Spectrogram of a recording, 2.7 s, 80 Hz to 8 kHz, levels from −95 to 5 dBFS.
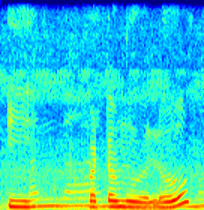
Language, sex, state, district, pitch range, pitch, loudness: Telugu, female, Andhra Pradesh, Sri Satya Sai, 220-255 Hz, 230 Hz, -12 LUFS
